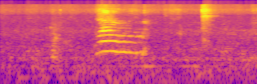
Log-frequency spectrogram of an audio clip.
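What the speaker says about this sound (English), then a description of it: "Was that your cat?" A cat meows indoors, one clear drawn-out call followed by a shorter, fainter chirp, close by against quiet room tone.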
